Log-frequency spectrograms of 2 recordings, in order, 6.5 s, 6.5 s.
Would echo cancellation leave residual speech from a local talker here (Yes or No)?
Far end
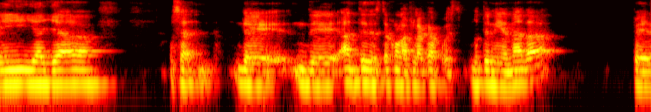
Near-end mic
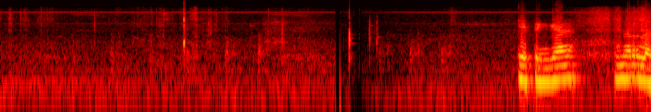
Yes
